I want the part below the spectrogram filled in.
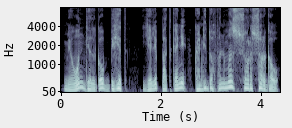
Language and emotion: Kashmiri, fearful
